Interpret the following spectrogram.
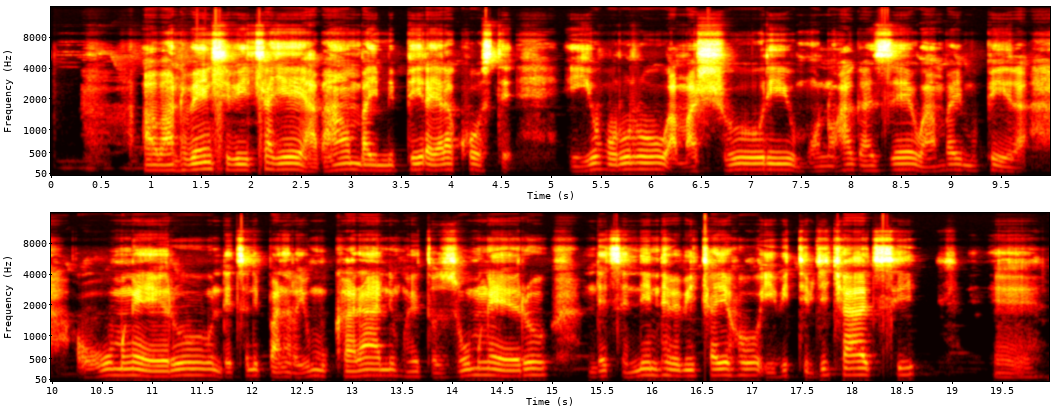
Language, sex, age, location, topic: Kinyarwanda, male, 18-24, Nyagatare, education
